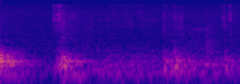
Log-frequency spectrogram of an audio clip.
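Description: Soft low knocks and handling noise from ears of dried corn being moved about on a cloth-covered table, loudest right at the start, then a few fainter knocks.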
